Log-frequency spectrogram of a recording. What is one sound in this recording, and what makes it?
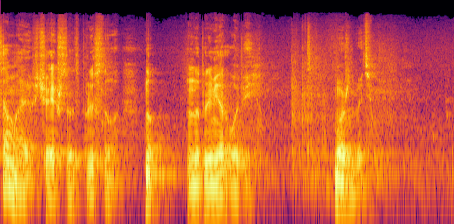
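An older man speaks calmly in a low voice.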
